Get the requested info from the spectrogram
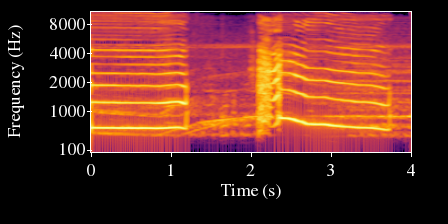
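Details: Howling black Shiba Inu, met by a police car while out walking and responding to its siren. One long, steady howl, a short rough yelp, then a second howl sliding gently downward, with the siren droning underneath.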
